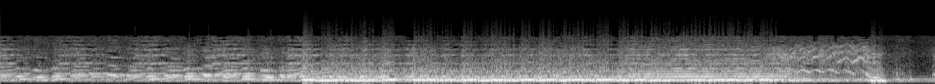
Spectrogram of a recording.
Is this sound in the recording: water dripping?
no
